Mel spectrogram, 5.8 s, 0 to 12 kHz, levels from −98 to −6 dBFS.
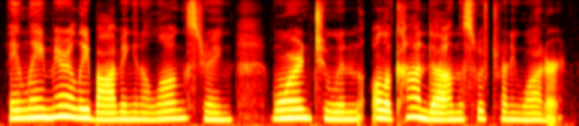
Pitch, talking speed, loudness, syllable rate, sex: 210 Hz, 175 wpm, -16 LUFS, 5.1 syllables/s, female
